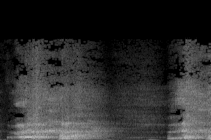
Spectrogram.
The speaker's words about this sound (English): And now I'm going to cough.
